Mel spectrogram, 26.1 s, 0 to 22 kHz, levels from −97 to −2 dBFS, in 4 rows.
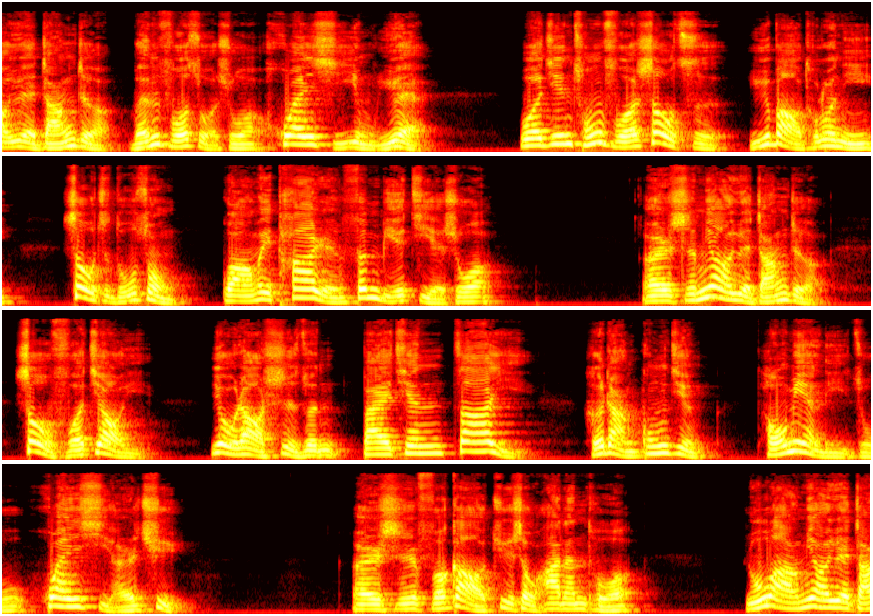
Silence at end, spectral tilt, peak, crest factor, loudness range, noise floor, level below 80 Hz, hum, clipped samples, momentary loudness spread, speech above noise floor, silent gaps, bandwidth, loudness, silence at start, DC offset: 0 s; -6 dB/octave; 0 dBFS; 12 dB; 2 LU; -63 dBFS; -48 dBFS; none; under 0.1%; 10 LU; 51 dB; none; 17 kHz; -13 LUFS; 0 s; under 0.1%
